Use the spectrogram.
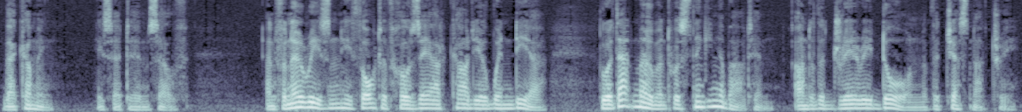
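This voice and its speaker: A man narrating a novel as an audiobook, in a measured, expressive storytelling manner. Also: on the low side, husky, no echo. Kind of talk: scripted narration.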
